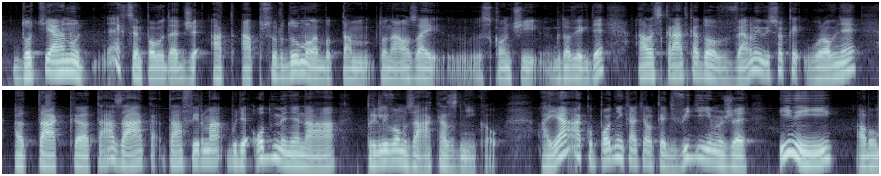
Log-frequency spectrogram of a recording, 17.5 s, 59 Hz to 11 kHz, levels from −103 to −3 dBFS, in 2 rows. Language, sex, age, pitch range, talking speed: Slovak, male, 40-59, 95-130 Hz, 130 wpm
